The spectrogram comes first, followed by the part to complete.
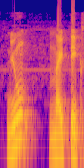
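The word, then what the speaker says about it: pneumatics: यूज नहीं हुआ है तो पी जो है साइलेंट है पी का कोई भी उच्चारण नहीं हो रहा है न्यू मैटिक्स न्यूमेटिक्स मतलब होता है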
